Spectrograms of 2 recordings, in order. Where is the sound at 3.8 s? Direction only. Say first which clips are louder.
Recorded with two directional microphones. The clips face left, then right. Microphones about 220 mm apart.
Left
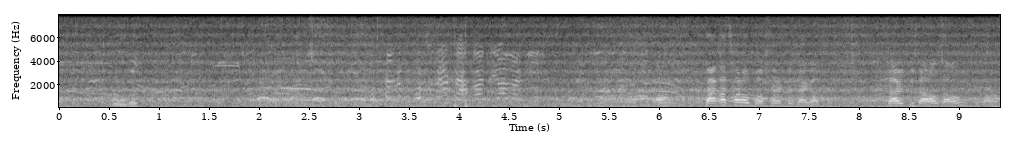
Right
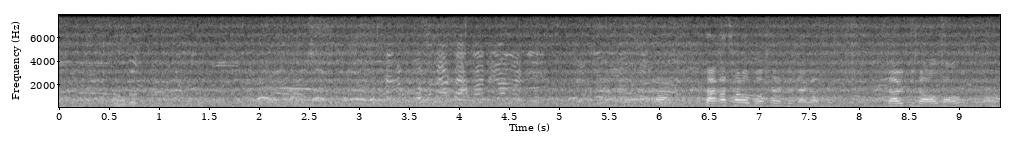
Even; 35° right (ahead or behind).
